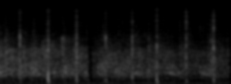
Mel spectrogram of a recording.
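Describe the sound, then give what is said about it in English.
A Baptist church audience applauding during a Sunday morning service: a fairly faint, dense wash of clapping with some sharper individual claps standing out at irregular moments. “There you go. See, Baptists, we can clap. We can celebrate.”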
